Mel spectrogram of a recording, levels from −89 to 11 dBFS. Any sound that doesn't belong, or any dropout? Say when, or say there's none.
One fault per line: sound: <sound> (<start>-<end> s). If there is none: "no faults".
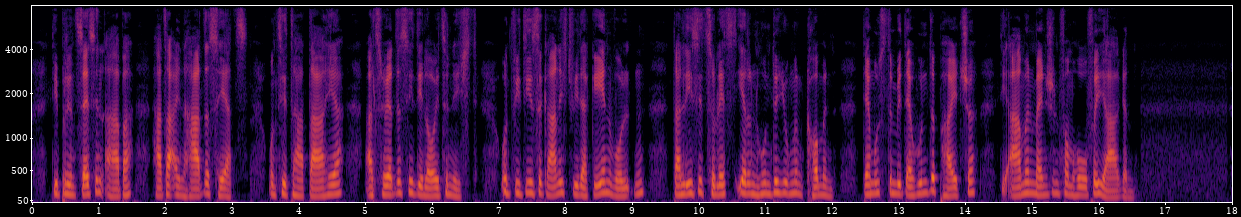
no faults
